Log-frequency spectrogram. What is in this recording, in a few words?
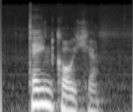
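"teenkootje", Dutch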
